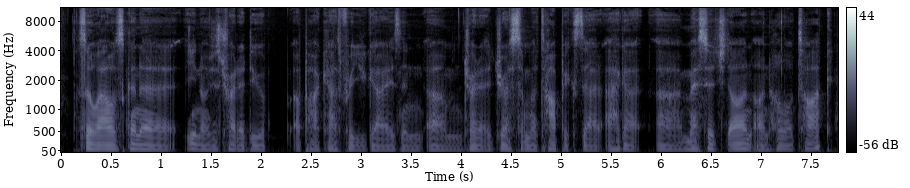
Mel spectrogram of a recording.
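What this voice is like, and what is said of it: Slightly weak, cold-affected voice. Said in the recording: “I might be sounding a little bit weird today ... I'm actually still recovering from a little cold ... my voice is kind of starting to come back”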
